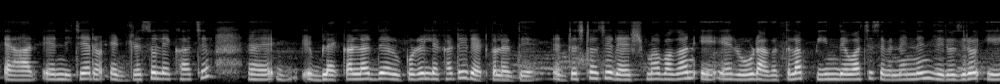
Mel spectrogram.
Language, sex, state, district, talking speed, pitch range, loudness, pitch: Bengali, female, Tripura, West Tripura, 190 wpm, 230-265 Hz, -16 LUFS, 245 Hz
